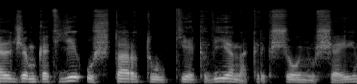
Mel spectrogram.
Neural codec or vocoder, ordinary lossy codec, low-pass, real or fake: codec, 44.1 kHz, 7.8 kbps, Pupu-Codec; AAC, 64 kbps; 14.4 kHz; fake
